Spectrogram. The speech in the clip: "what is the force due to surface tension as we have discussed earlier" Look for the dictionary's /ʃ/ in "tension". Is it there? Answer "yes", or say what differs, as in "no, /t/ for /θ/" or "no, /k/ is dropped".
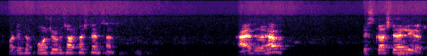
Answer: no, /s/ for /ʃ/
